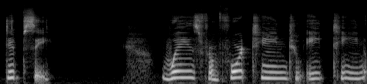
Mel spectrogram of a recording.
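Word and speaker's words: deep-sea lead: 30 fathoms in length the Deep Sea lead pronounced Dipsy weighs from 14 to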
